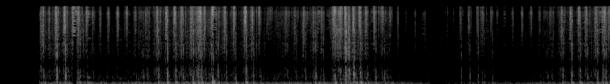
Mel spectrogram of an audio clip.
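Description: Sound effect of a channel intro animation: a dense, rapid crackling rattle of clicks that starts about half a second in, breaks off briefly a little past four seconds, then resumes.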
